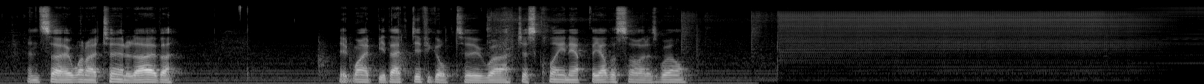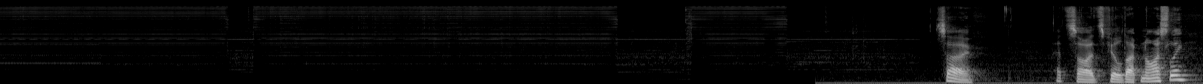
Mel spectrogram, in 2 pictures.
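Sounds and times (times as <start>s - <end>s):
welding arc buzzing: 4.0s - 18.3s, 18.9s - 21.4s.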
